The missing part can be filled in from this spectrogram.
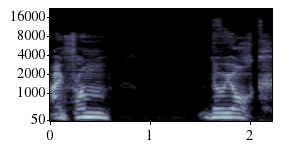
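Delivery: slow, deliberate, intense delivery. Imitating Liam Neeson asking for a favor: intense Liam Neeson impression. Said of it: "Liam Neeson's always very intense".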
